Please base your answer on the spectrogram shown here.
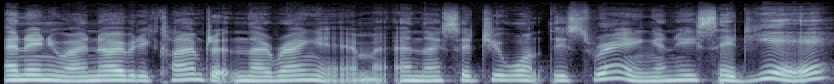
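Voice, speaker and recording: A middle-aged Australian woman telling her story as a podcast guest, animated, laughing often and acting out what others said. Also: on the high side, fast, no echo, clean studio sound. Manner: animated, acts out quoted voices, laughs often. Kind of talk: conversational storytelling.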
